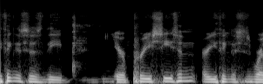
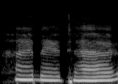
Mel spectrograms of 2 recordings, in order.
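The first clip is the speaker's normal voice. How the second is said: higher-pitched put-on woman's voice; 7 semitones higher than usual. Picturing another panelist faking a phone call: imitating a woman's voice. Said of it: "your best woman impression".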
